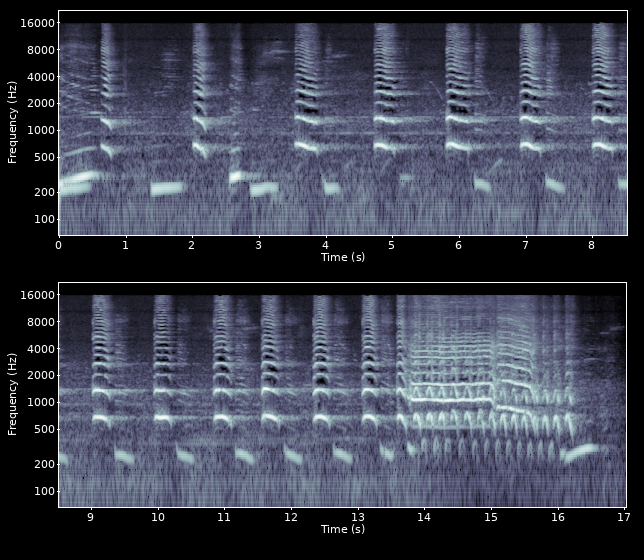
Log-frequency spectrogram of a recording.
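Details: Zoo siamang in Jacksonville, Florida, performing its loud calls: a steady series of low boom-and-bark pairs roughly every second accelerates, then climaxes in a harsh, sustained, wavering scream that falls away into a final low boom.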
